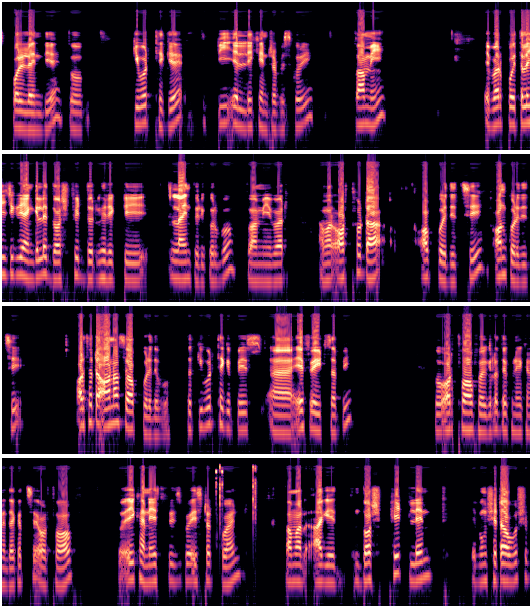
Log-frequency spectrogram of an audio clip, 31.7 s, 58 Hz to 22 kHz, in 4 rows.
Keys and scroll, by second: 3.5-4.2 typing, 22.2 F8.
